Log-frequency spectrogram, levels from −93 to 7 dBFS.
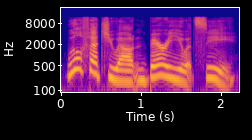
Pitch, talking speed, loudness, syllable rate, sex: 230 Hz, 240 wpm, -16 LUFS, 4.8 syllables/s, female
